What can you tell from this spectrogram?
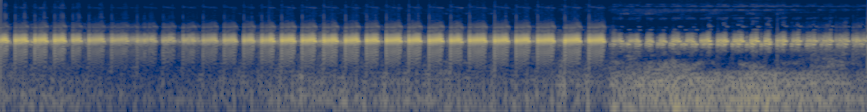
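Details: Rice-field frogs croaking in quick repeated pulses, about two per second, loud and even for six seconds, then softer and blurred as a low background noise rises.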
